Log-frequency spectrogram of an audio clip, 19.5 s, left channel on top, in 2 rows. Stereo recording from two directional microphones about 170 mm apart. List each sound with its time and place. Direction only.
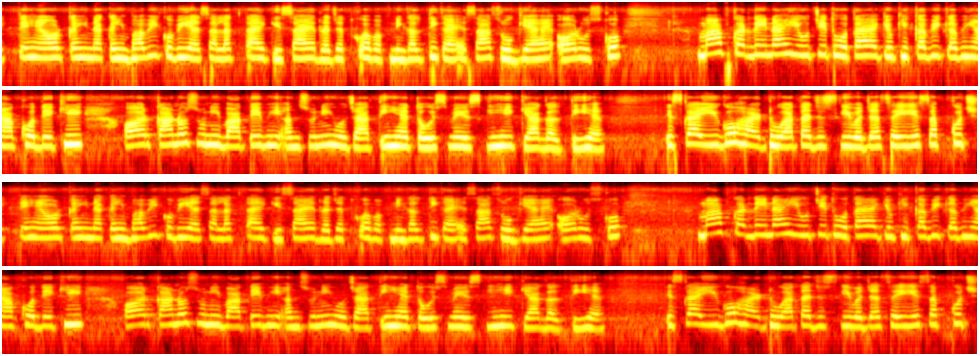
0.2 s a woman's voice: 40° left (ahead or behind)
